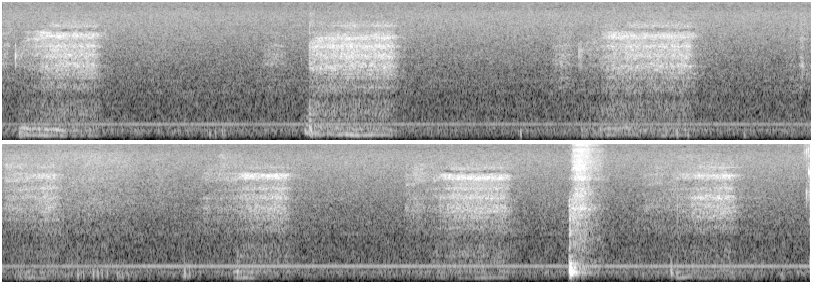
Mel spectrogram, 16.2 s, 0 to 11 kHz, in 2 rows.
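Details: 17-week-old white German Shepherd puppy asleep: soft, regular breaths with light snuffling noise on each cycle, about every two seconds, over a steady hum; light snoring.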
